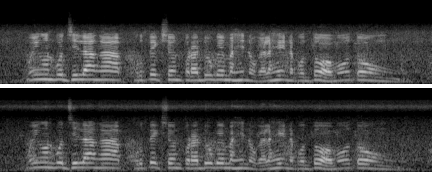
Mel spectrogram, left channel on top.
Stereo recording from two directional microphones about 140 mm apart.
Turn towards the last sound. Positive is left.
turn(degrees=-20)  # may be behind; listen again after turning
